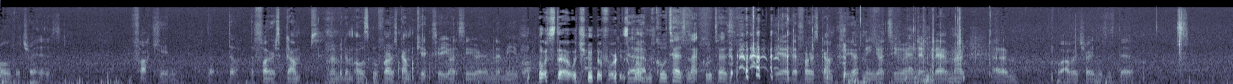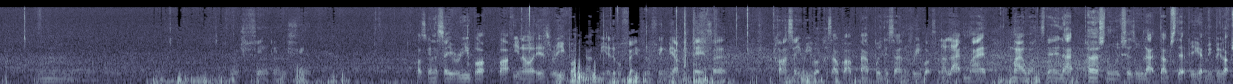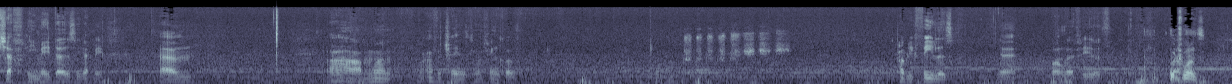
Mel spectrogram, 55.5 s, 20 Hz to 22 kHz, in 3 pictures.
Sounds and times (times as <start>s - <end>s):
Speech: 0.0s - 0.9s, 2.0s - 11.0s, 11.6s - 17.0s, 21.9s - 23.2s, 24.8s - 29.4s, 30.1s - 38.6s, 39.4s - 39.9s, 41.9s - 44.8s, 50.4s - 51.3s, 52.8s - 53.6s, 54.5s - 55.1s.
